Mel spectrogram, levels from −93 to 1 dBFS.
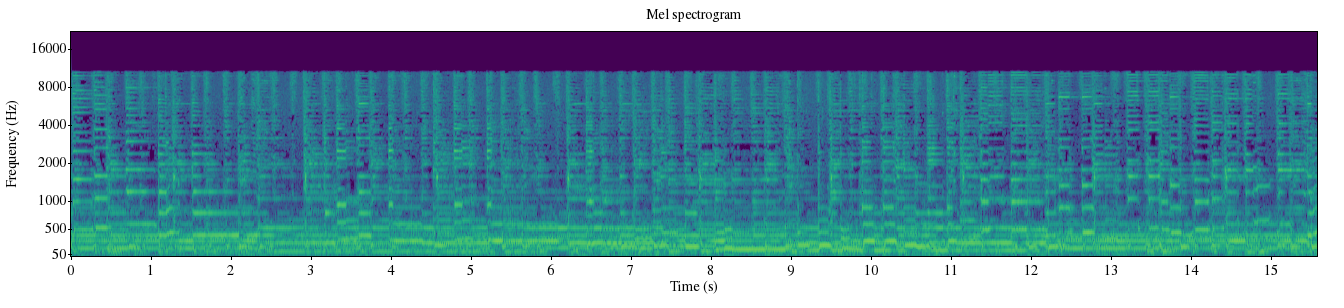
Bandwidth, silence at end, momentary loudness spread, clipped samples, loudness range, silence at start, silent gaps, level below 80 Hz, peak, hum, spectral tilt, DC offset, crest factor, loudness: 11 kHz; 0 s; 3 LU; under 0.1%; 2 LU; 0 s; none; -44 dBFS; -10 dBFS; none; -4 dB/octave; under 0.1%; 14 dB; -23 LUFS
